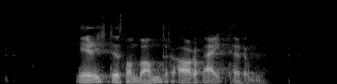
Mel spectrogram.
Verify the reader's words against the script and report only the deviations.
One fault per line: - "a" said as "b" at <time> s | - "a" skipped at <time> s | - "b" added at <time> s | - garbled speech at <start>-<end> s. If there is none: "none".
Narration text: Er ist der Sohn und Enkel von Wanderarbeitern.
- "Sohn und Enkel" skipped at 1.2 s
